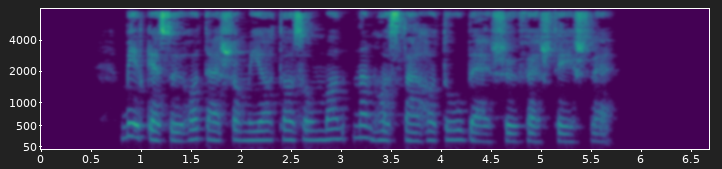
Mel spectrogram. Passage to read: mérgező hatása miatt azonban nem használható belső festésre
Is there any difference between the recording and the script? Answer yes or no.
no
